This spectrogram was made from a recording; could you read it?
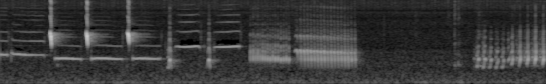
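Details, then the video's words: Waterslager canary singing deep tours: three sharp clicks with short whistles, two clear flat whistled notes, then buzzy low rolls separated by a brief pause. "waterslager canary deep tours"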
